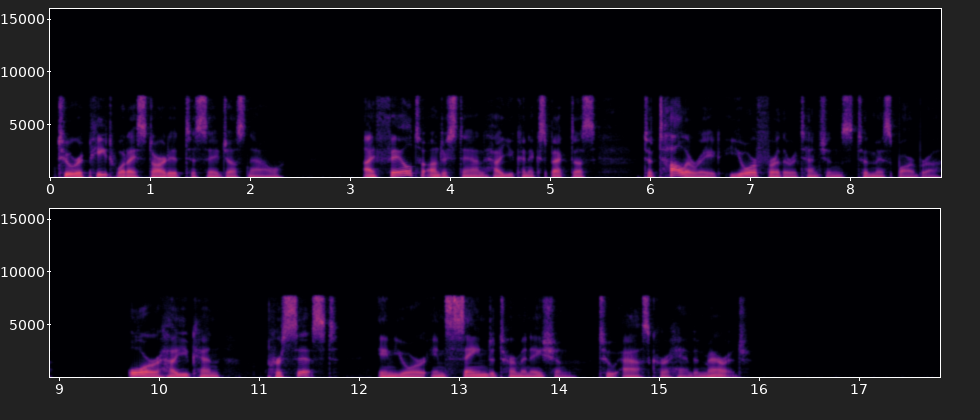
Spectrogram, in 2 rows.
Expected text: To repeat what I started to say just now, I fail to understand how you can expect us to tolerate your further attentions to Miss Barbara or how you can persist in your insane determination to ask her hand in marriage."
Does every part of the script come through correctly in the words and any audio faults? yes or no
yes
